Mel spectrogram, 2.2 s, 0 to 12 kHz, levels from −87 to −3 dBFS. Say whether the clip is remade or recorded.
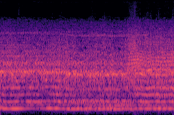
remade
